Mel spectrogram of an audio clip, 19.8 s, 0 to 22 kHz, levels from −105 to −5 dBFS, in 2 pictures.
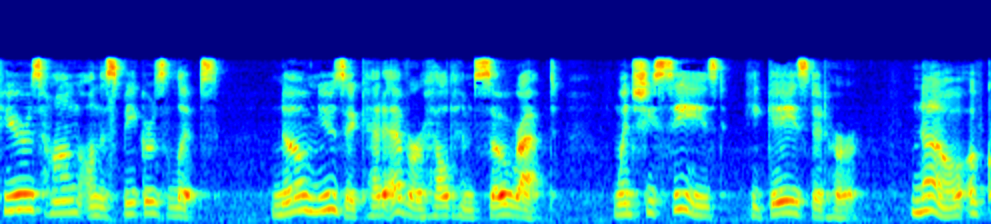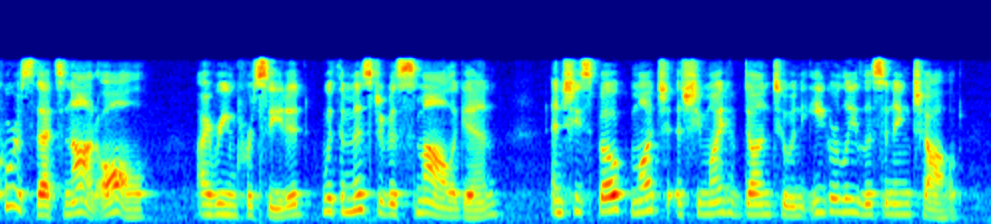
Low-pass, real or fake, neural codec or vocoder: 7.2 kHz; real; none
